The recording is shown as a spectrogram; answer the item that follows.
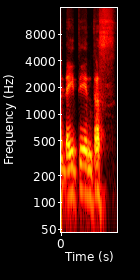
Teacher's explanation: So it is actually Daityendraha, and so we can say Daityendras, because Daityendraha and Tat will become Daityendras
